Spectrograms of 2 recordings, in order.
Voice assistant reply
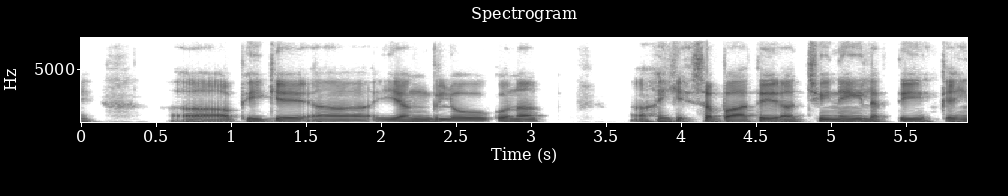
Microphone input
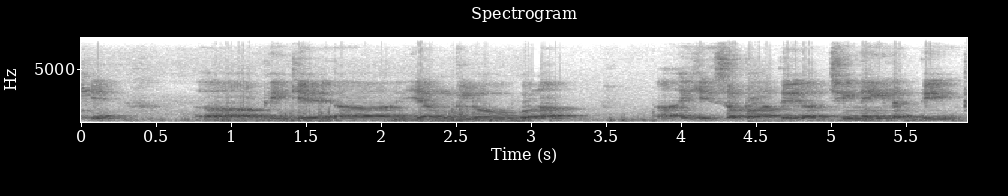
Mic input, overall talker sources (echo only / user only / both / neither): echo only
